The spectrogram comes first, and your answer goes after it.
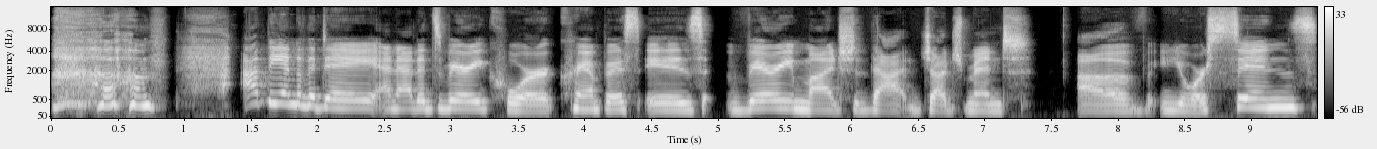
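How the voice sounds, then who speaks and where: A woman speaks very slowly in a fairly high voice with lively intonation. Her loudness stays very even. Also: very clean recording, silent background. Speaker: paranormal and storytime YouTuber. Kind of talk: casual talk to camera, storytime.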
